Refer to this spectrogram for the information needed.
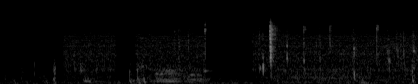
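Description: Soft, quick typing on a computer keyboard as someone writes a novel, a run of light irregular clicks over a hushed, hissy background, quiet, with no voices.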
